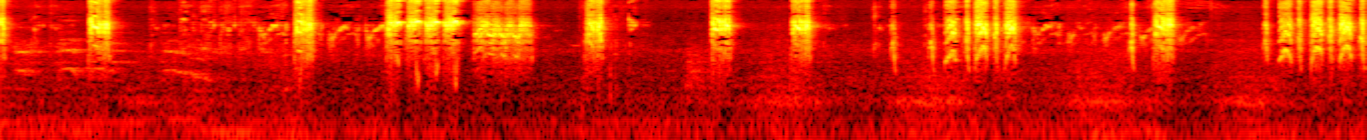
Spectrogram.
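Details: Sogon song: sharp, very high chirps in short bursts, some quick rattled trills, separated by brief pauses over a quiet background.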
